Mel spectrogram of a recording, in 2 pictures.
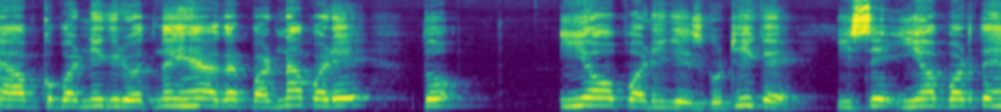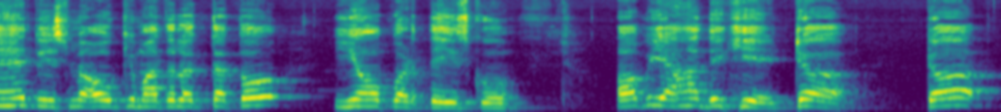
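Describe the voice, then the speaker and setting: With a mid-range, dark-toned voice, a patient teacher guides learners step by step through reading syllables and words in a phonics lesson. Each sound gets repeated, questions are asked and self-answered, and "theek hai" check-ins come often.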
